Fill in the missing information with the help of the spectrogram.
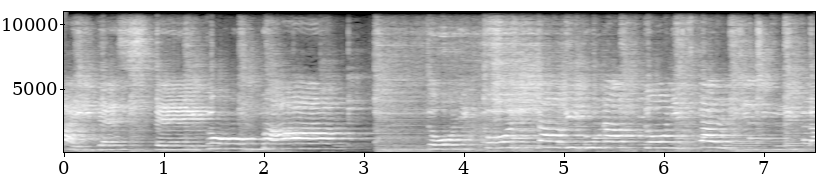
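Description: A girl singing a country-style pop song into a handheld microphone over backing music with a steady beat. The music dips briefly about three seconds in, then picks up again.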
